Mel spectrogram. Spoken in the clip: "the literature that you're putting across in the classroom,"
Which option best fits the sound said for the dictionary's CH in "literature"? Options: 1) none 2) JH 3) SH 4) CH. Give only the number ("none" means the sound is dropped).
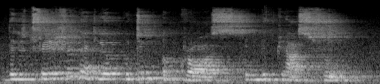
3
